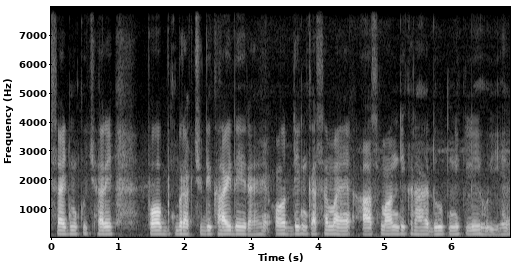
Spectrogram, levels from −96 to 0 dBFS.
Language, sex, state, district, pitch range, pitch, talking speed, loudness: Hindi, male, Bihar, Sitamarhi, 115-125 Hz, 120 Hz, 200 wpm, -21 LUFS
